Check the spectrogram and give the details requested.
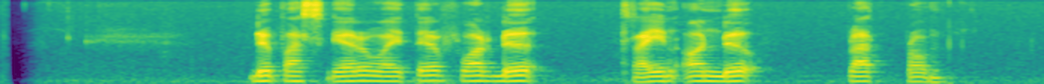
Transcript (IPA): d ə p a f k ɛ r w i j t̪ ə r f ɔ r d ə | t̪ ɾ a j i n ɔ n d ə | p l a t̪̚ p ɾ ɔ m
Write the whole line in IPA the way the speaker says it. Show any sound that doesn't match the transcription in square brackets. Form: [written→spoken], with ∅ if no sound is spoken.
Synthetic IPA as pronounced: d ə p a [f→s] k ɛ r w [i→a] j t̪ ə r f ɔ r d ə | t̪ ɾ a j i n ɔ n d ə | p l a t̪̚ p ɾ ɔ m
